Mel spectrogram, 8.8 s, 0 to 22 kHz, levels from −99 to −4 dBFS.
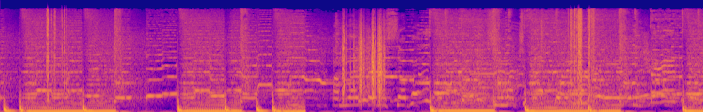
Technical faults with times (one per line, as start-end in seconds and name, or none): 0.57-0.87 cable scratch noise
4.27-4.83 cable scratch noise
7.09-7.43 cable scratch noise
